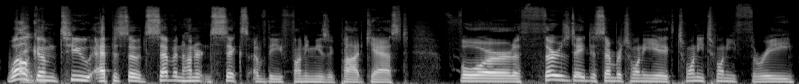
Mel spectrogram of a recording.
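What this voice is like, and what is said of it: Sick, hoarse, losing voice. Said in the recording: “I'm getting sick, and I'm losing my voice, and I have a sore throat.”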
